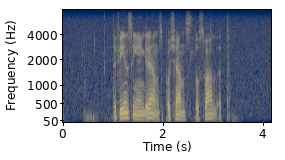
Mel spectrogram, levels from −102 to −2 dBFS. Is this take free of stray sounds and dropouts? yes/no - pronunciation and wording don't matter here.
yes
